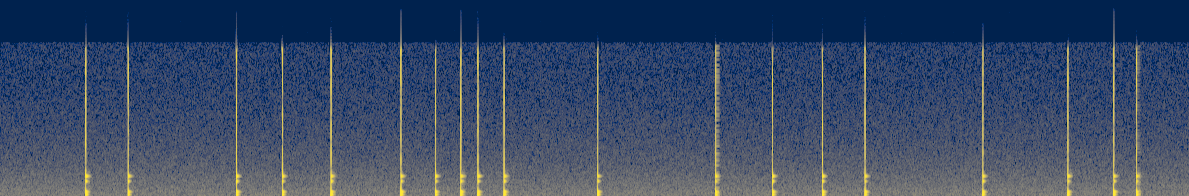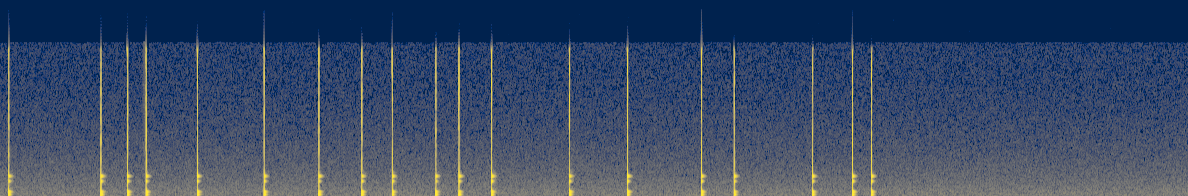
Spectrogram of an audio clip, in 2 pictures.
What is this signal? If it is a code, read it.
Irregular taps on a table. There is no code.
